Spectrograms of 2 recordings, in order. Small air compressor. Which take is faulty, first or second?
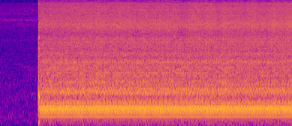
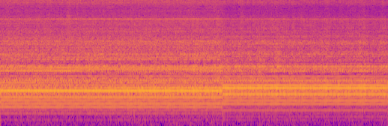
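first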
